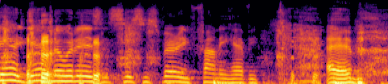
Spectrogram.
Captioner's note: background laughter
